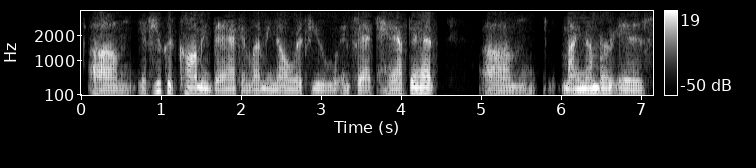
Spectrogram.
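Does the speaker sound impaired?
No.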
